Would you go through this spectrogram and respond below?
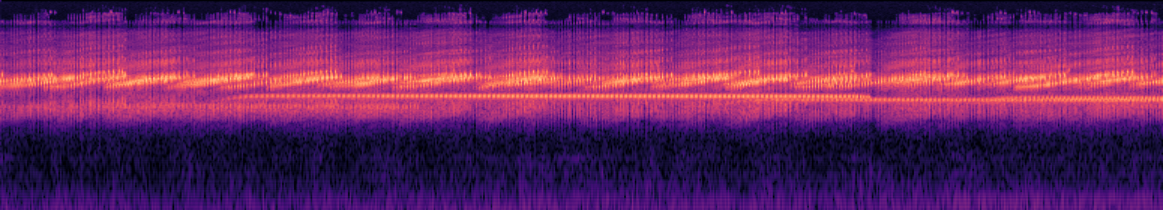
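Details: Georgia frog chorus in January, many native frogs giving rapid upslurred peeps in overlapping runs about every half second, over a steady unbroken lower drone or trill that runs through the whole stretch.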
